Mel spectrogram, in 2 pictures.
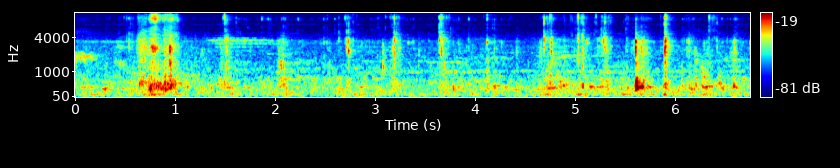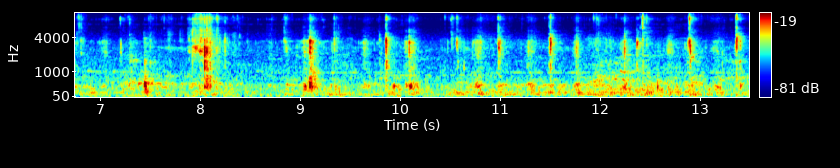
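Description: Close-up chewing and wet mouth sounds of a person eating a big handful of rice with dal and mashed potato by hand: irregular smacks and clicks. Near the end, fingers squish and mix rice on the plate.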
